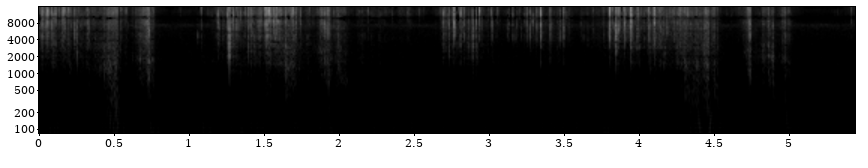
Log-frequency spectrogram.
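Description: A palm-sized lump of pastel foam bead slime (floam), solid and pliable, is squeezed, folded and pulled apart by fingertips. It makes quiet, crunchy, crinkly crackles in irregular bursts, bright and high with almost no low end, separated by brief near-silent pauses.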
